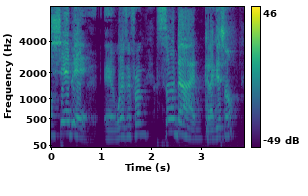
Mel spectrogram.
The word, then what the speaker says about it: Chebe: Spell it again for me. CHEBE. What's it called? Shebe.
